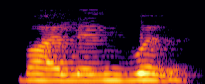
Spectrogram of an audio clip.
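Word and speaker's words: bilingual: भी प्रोनाउंस करते हैं, जैसे जी के बाद अगर यू आ रहा है तो most of time it is pronounced as व, जैसे एंग्विश, GUISH, वो। बाइलिंगुअल, यहाँ पर भी GU, बाइलिंगुअल, वो का साउंड आ रहा है।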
